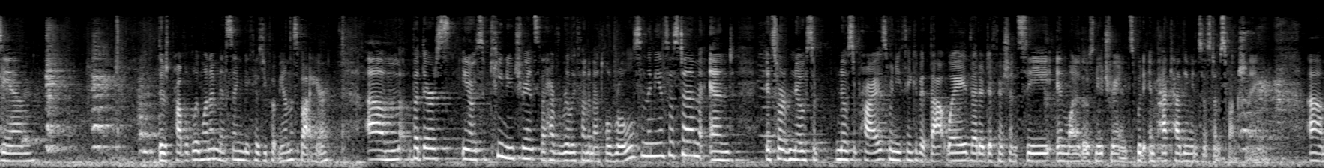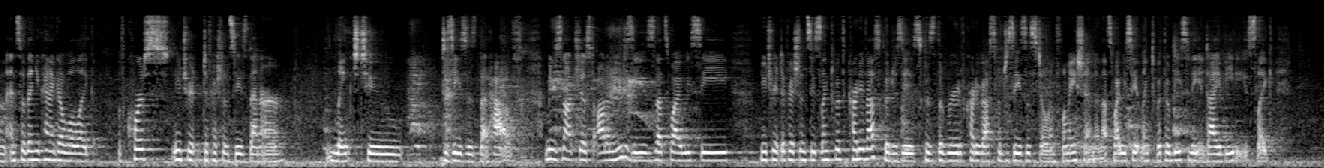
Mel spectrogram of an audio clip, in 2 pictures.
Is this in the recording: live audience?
yes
